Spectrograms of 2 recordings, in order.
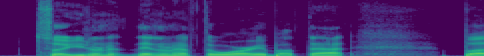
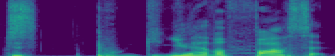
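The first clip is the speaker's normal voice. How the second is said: exasperated; 6 semitones higher than usual. Retold or imitated. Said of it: "I'm like".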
